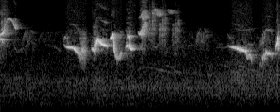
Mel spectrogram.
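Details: Male Cape robin-chat singing on a mid-winter July morning in a garden, with mimicked notes embellishing the song: warbled, slurred whistles rising and falling in a fast phrase, a pause, then another phrase begins.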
